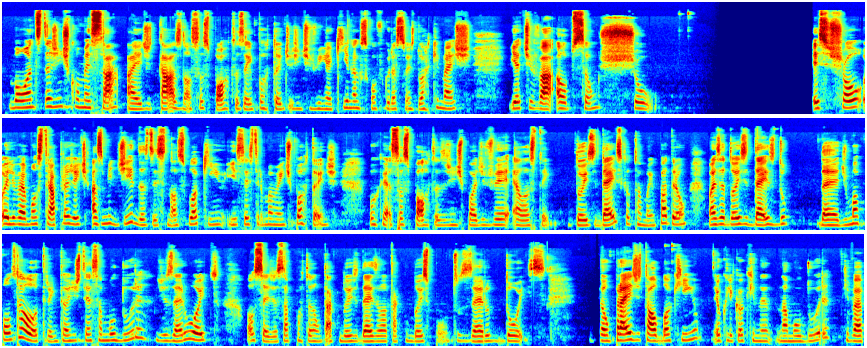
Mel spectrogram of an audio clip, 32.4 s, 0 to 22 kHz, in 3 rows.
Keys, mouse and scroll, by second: 1.8-5.0 middle drag, 8.5-9.7 drag, 9.7-12.6 middle drag, 12.6-13.4 scroll up 2, 13.4-14.3 scroll up 2, 14.3-15.0 scroll up 1, 15.0-16.3 scroll up 1, 16.3 scroll up 1, 19.2-19.9 scroll up 1, 19.9-20.4 scroll up 1, 20.4-21.4 scroll down 1, 21.4-22.1 scroll down 1, 29.9 click.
